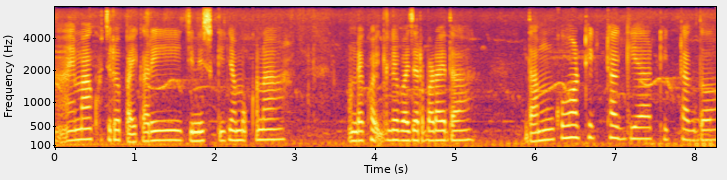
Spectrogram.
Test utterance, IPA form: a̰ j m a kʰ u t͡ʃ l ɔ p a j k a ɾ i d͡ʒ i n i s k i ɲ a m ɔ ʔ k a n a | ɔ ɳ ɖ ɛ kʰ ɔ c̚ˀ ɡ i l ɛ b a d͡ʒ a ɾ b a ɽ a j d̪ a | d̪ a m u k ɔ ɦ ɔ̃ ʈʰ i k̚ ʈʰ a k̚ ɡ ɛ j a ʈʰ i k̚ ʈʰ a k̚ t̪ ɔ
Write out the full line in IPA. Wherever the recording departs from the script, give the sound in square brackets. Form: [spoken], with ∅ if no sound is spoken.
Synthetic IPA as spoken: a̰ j m a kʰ u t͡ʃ [ɾ] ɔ p a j k a ɾ i d͡ʒ i n i s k i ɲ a m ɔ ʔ k a n a | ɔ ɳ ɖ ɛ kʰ ɔ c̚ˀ ɡ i l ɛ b a d͡ʒ a ɾ b a ɽ a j d̪ a | d̪ a m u k ɔ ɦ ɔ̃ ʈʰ i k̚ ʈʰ a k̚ ɡ ɛ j a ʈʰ i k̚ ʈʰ a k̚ [d̪] ɔ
